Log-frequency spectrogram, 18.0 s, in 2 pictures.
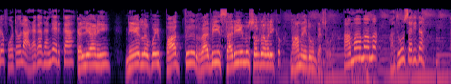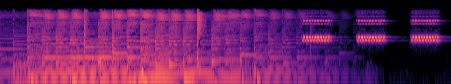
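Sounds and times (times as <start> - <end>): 
speech: 0.0 - 8.8
loud music: 5.2 - 15.1
electronic telephone ringing: 15.0 - 18.0.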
